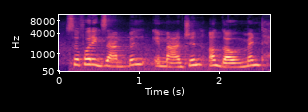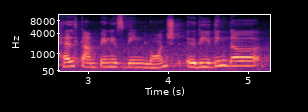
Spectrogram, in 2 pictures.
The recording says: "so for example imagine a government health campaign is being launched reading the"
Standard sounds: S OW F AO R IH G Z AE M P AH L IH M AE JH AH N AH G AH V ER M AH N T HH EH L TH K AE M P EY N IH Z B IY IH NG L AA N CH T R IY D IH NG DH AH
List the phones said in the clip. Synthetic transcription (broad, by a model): S OW F AO R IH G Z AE M P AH L IH M AE JH AH N AH G AH V ER M AH N T HH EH L T K AE M P EY N IH Z B IY IH NG L AA N CH T R IY D IH NG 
